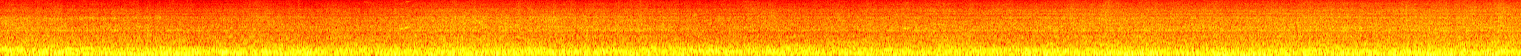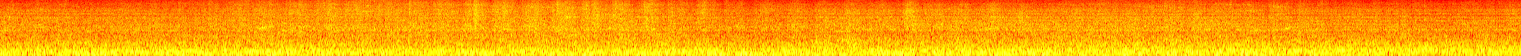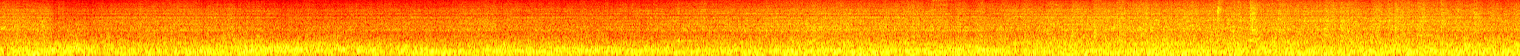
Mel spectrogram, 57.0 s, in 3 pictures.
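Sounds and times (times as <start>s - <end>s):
freight train rumbling past: 0.0s - 57.0s
wheels clicking over rail joints: 13.0s - 39.2s, 48.2s - 57.0s.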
